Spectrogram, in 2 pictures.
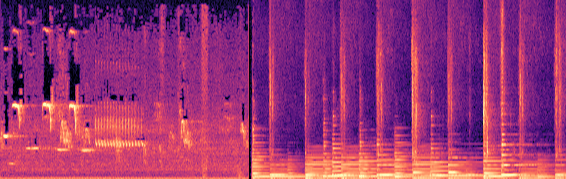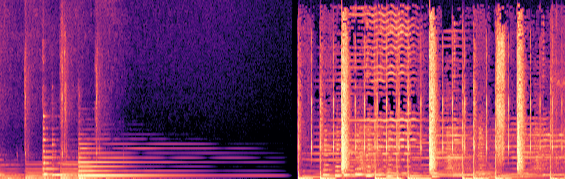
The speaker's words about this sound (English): How do I turn the robin bird alarm off?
